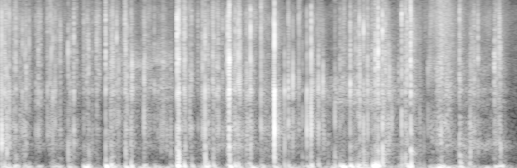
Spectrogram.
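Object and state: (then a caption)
Synthetic-leather soccer ball. A small dark-blue synthetic-leather soccer ball with sticker labels, hollow and inflated, is held close to the microphone and tapped and scratched with fingertips and nails. The result is a quiet, rapid stream of soft, hollow low thumps mixed with dry, crinkly scratching, with no ring after each tap.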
